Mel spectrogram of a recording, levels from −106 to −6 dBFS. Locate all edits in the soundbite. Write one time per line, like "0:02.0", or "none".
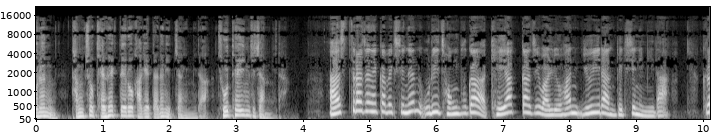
0:03.9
